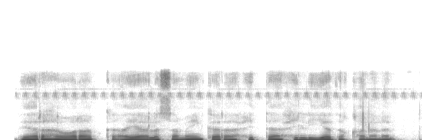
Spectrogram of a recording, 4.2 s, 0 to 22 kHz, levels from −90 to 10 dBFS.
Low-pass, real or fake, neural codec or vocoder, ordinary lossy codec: 10.8 kHz; real; none; none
